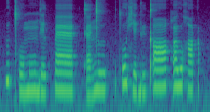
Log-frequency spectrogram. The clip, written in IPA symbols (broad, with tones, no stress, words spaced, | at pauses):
ɯ˦ǀʰo˨mũː˨ɡe˨l pːæː˦ | kʼæ˨ŋ͡ǀɯ˦ | tʼo˦ɕe˨ɡy˨ kʼɑː˦ qʼuː˦χɑ˦k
